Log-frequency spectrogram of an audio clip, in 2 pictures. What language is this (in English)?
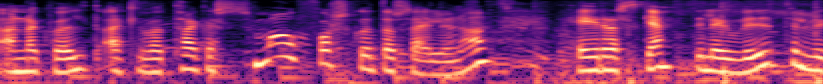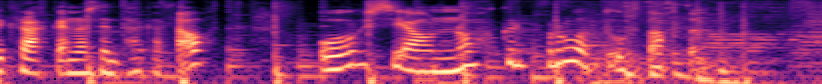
Icelandic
